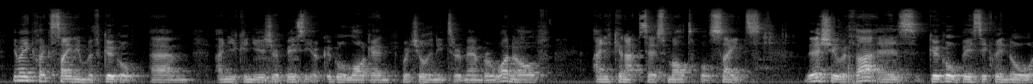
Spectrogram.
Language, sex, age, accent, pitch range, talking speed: English, male, 40-59, British, 110-125 Hz, 225 wpm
